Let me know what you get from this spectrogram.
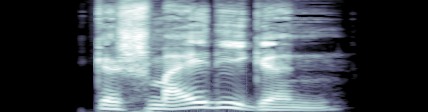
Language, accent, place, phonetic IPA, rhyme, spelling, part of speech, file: German, Germany, Berlin, [ɡəˈʃmaɪ̯dɪɡn̩], -aɪ̯dɪɡn̩, geschmeidigen, adjective, De-geschmeidigen.ogg
- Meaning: inflection of geschmeidig: 1. strong genitive masculine/neuter singular 2. weak/mixed genitive/dative all-gender singular 3. strong/weak/mixed accusative masculine singular 4. strong dative plural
